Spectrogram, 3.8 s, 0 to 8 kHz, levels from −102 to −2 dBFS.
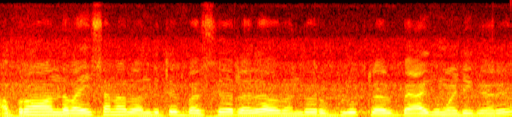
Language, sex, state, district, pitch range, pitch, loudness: Tamil, male, Tamil Nadu, Namakkal, 165-180 Hz, 175 Hz, -15 LUFS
